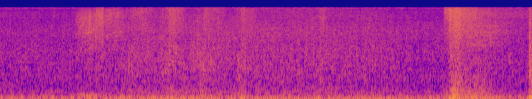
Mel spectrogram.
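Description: Heavy metal footsteps clank on grass.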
